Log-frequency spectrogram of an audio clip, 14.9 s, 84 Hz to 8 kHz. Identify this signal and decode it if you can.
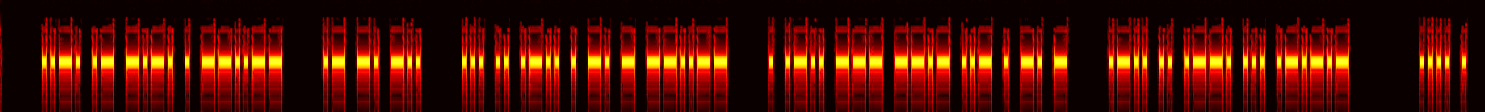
Morse code, heard as a keyed tone, about 28 wpm, 650 Hz. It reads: FACE, AND SILENT, ELOQUENT LIPS. HE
